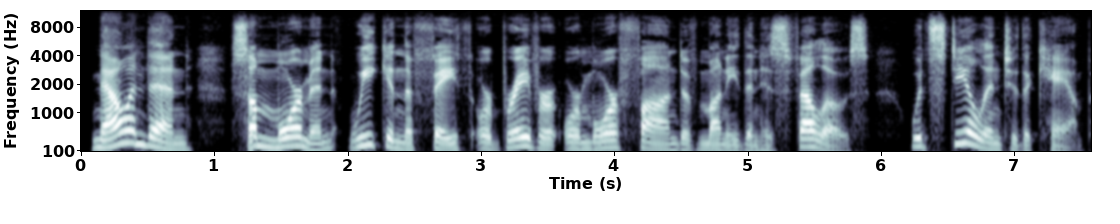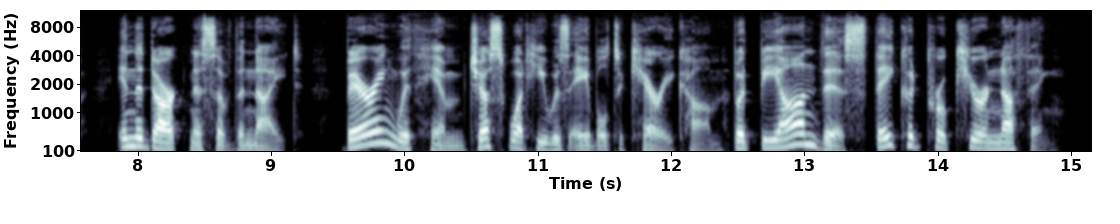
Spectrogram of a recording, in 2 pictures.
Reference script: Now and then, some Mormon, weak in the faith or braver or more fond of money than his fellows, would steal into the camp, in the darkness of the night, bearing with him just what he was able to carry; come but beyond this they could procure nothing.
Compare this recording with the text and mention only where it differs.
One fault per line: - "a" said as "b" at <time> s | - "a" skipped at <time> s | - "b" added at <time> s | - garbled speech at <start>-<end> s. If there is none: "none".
none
